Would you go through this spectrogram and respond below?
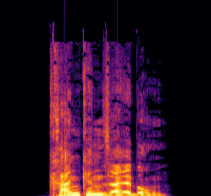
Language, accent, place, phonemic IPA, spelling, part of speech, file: German, Germany, Berlin, /ˈkʁaŋkn̩ˌzalbʊŋ/, Krankensalbung, noun, De-Krankensalbung.ogg
- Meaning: Anointing of the Sick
